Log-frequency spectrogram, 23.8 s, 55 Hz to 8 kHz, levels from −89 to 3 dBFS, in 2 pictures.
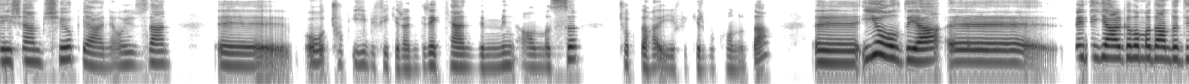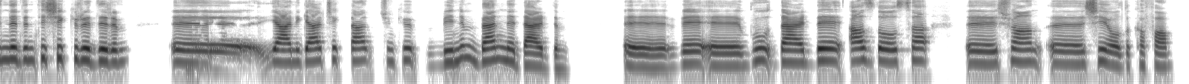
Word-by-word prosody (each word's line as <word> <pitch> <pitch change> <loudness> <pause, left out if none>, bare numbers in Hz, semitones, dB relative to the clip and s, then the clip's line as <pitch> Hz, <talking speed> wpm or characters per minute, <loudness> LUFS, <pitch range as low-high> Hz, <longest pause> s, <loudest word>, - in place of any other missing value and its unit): değişen 215 -1 -1
bir - - -14
şey 240 - 0
yok 250 0 -1
yani. 165 -4 -5
O - - -10
yüzden, 190 +2 -5 0.5
eee, 175 - -3
o 485 - -3
çok 190 - -15
iyi 185 -1 -11
bir 170 - -20
fikir, 165 -1 -10
hani, 145 +1 -10
direkt 170 +1 -4
kendimin 155 +1 -4
alması 155 +11 0 0.4
çok 180 - -13
daha 155 -2 -3
iyi 145 - -9
fikir 140 - -13
bu 145 - -25
konuda. 70 - -8 0.5
Eee, 195 -1 +2
iyi 295 +7 +6
oldu 255 -7 +7
ya, 225 +1 +7
eee, 210 - 0 0.2
beni 270 0 0
yargılamadan 260 -1 +7
da 245 -2 +4
dinledin, 240 -1 0
teşekkür 255 0 -4
ederim. 215 -1 +3 0.4
Eee, 200 -2 -1 0.6
yani, 205 -5 +1
gerçekten 225 +1 -2
çünkü 225 +1 -7
benim 205 +8 -5
benle 225 -2 +1
derdim, 155 -6 0 0.5
eee, 155 0 -1
ve, 190 0 -1
eee, 170 0 -1
bu 225 +1 -4
derde 205 +2 +3
az 220 +1 0
da 225 - +2
olsa, 215 +2 -2 0.4
eee, 190 -1 -2
şu 220 +3 -5
an, 210 0 -2
eee, 185 -1 -4
şey, 210 +2 -1
oldu 170 -1 -2
kafam, 165 -2 -5
205 Hz, 140 wpm, -21 LUFS, 175-230 Hz, 0.6 s, oldu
